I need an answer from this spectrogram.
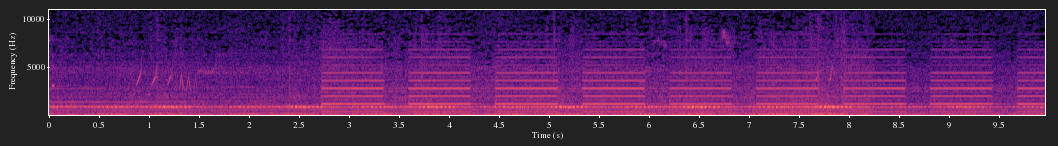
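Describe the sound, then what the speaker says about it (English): A speeder's alarm blares in Star Wars: Knights of the Old Republic, a repeating electronic beeping pattern with steady pulses, looping loudly over a low game ambience. "Let's just slice into the speeder and activate its alarm system."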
